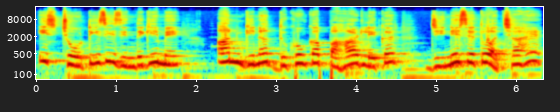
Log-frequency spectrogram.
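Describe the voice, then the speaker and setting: A woman voicing a calm, gentle young married son in a storybook cartoon, reasoning patiently and philosophically. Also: mid-range voice, natural voice. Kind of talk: animated storybook voice acting.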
